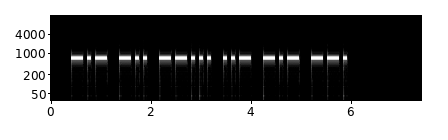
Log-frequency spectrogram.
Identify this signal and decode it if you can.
Morse code, heard as a keyed tone, about 15 wpm, 700 Hz. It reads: KD7UKG
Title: USA Call Signs - 6 Characters - Repeated 2x - 15wpm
